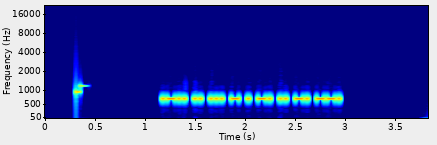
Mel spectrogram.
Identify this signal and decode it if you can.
Morse code, heard as a keyed tone, about 44 wpm, 700 Hz. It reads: LISTENING
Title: Sets of 5 Words - New Word Drill - 45wpm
